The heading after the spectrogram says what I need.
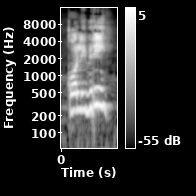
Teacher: Salón, su sílaba tónica está en lon, la última sílaba, termina en n, por lo tanto se acentúa. Colibrí, la última sílaba bri es la tónica y termina en vocal, por lo tanto se acentúa.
